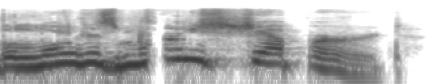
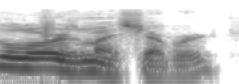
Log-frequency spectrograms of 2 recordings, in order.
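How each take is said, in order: First: The word 'my' is strongly emphasized. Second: The word 'my' is said without emphasis.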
